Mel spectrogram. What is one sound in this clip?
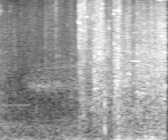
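A heavy wooden door rumbles and creaks as it is pushed open.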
